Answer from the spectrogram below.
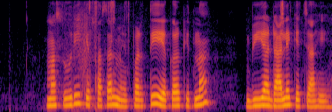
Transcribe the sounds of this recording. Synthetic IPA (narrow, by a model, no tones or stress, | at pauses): məsuːɾikepʰəsəlmẽpəɾt̪ieːkəɾkɪt̪na | bijaɖaːleket͡ʃaːɦie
